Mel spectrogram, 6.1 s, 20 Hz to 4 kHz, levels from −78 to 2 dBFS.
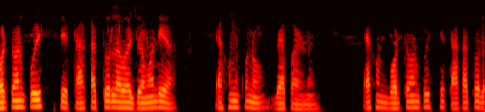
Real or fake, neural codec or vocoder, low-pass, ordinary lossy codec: real; none; 3.6 kHz; none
